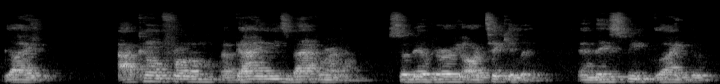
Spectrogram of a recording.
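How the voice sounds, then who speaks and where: A man's voice: medium pitch, fairly even intonation, slow pace. A man with a DC area accent, a rapper guest talking casually, laid-back and often saying "you know what I'm saying". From Washington DC area. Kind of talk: casual interview chat. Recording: roomy, mic at a distance.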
